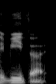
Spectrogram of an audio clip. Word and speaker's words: Ibiza: Ibiza is actually pronounced Ibiza. It's an island in Spain, and it's just full of nightclubs.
